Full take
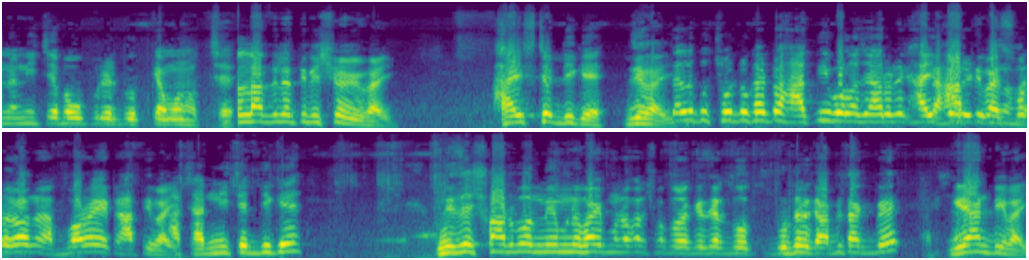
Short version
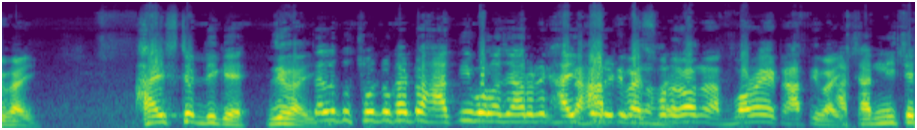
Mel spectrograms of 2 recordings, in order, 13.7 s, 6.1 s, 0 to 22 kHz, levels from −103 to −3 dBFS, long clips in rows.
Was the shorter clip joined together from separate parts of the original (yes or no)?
no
